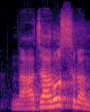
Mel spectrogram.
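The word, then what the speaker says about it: Λάζαρος: 나사로, 이 헬라어로는 나자로스란 말입니다. 이게 헬라어지만 이건 원래는 히브리어예요. 히브리어 발음으로 얘기하면 이건 엘 아자르라는 말이에요. 엘 아자르라는 말이 히브리어인데 신약의 언어인 헬라어로 말하면 나자로스, 나자로라고 얘기한다고요.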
